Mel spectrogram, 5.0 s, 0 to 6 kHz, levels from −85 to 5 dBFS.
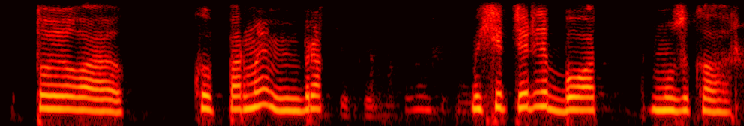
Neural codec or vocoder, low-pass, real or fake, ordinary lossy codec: none; 5.4 kHz; real; Opus, 16 kbps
